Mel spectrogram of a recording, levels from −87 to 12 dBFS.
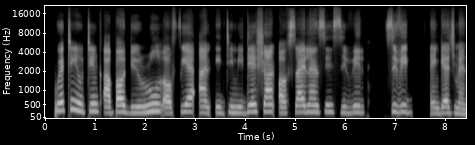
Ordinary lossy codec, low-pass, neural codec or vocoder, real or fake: none; none; autoencoder, 48 kHz, 32 numbers a frame, DAC-VAE, trained on Japanese speech; fake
